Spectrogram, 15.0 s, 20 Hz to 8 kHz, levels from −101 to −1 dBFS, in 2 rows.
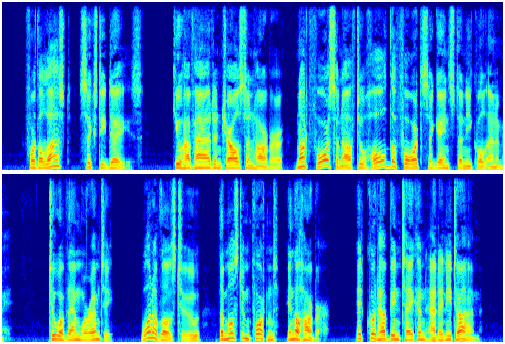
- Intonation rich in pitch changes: Yes, wide, 5.9 semitones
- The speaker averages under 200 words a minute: Yes, average, 180 wpm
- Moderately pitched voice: Yes, medium, 155 Hz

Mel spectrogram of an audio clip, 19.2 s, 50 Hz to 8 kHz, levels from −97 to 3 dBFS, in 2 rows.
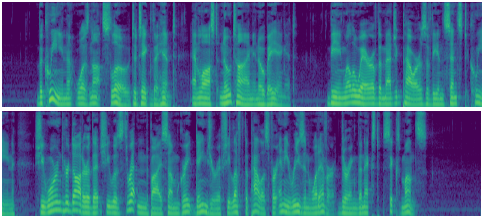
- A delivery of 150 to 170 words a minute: Yes, average, 165 wpm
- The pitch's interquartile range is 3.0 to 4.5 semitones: Yes, average, 3.3 semitones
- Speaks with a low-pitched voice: Yes, low, 115 Hz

